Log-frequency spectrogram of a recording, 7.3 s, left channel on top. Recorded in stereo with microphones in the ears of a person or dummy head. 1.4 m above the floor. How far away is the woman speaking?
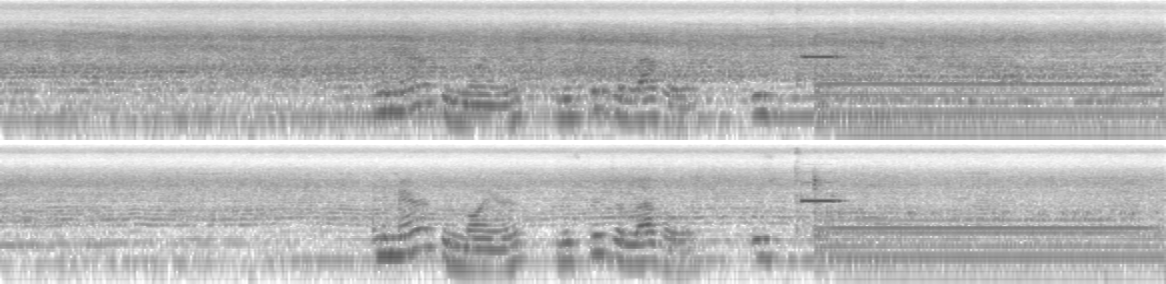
About 1.7 m.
